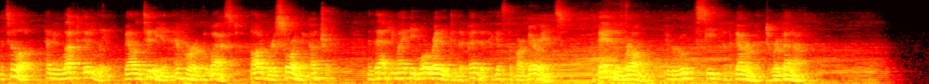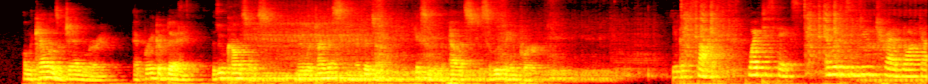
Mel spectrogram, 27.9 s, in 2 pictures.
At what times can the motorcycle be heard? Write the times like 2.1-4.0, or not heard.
0.0-13.4, 17.2-27.8.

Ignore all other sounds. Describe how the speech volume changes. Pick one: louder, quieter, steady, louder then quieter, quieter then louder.
steady.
